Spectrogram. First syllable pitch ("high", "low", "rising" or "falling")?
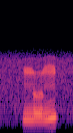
rising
